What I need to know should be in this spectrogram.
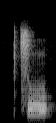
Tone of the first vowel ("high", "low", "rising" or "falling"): low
